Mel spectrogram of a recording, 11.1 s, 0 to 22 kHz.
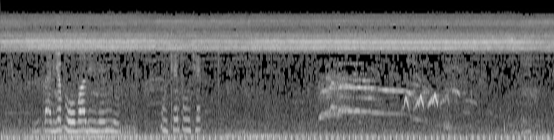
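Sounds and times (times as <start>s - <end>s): high insect buzz: 0.0s - 11.0s
rooster crowing: 6.2s - 9.7s.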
